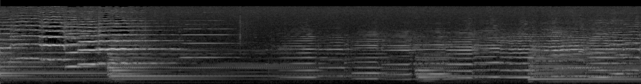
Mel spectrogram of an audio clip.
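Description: Violin playing a slow melody with grand piano accompaniment. The music fades to a soft passage about three seconds in, then swells again.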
